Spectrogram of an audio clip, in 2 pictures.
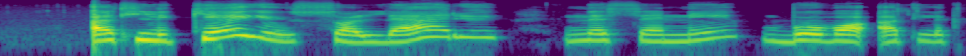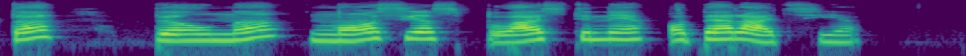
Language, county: Lithuanian, Šiauliai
